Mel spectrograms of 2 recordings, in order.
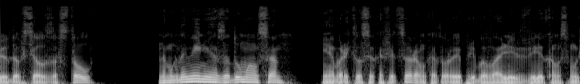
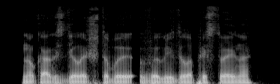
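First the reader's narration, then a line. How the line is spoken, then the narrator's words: Plain. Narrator (Russian): спросил Неклюдов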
